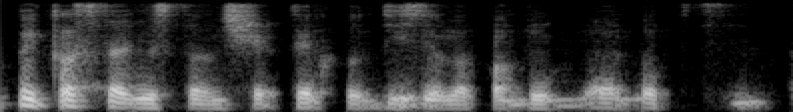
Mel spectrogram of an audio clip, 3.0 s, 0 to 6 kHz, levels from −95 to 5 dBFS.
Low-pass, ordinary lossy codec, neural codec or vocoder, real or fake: 5.4 kHz; Opus, 64 kbps; codec, 16 kHz, 1 kbps, FunCodec, trained on Chinese and English, 50 frames a second; fake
